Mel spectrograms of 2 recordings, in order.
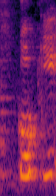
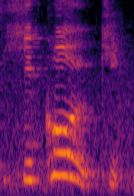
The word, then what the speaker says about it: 飛行機: It's not 飛行機, it's 飛行機. Don't forget the U after 飛行機.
